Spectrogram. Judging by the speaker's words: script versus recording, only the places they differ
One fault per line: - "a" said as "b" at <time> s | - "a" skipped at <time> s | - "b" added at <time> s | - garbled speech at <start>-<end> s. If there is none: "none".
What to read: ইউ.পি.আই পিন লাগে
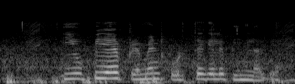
- "পেমেন্ট করতে গেলে" added at 1.3 s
